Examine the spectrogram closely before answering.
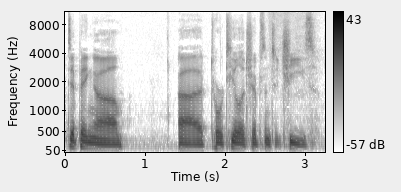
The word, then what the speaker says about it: tortilla: I also like dipping tortilla chips into cheese. You don't pronounce the L in tortilla.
